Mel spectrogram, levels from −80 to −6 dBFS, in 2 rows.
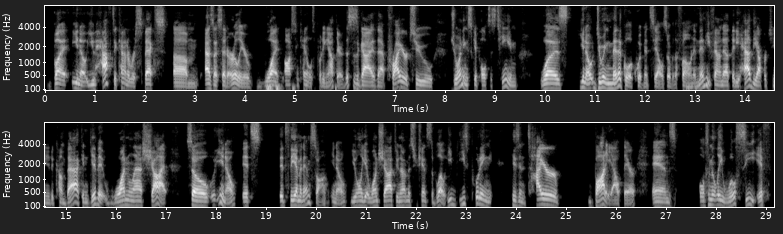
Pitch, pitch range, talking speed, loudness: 120 Hz, 105-135 Hz, 195 wpm, -24 LUFS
